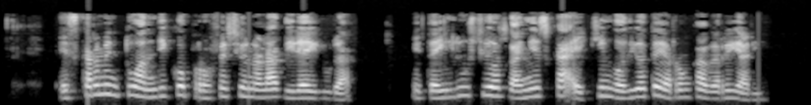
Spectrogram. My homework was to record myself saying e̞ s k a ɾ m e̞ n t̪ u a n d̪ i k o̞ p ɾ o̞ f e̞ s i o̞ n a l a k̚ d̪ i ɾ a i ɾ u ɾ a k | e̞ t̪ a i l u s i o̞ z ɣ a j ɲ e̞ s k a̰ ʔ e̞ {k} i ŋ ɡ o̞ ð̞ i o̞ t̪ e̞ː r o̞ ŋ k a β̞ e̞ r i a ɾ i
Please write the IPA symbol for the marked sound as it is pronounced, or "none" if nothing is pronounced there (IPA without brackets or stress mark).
k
